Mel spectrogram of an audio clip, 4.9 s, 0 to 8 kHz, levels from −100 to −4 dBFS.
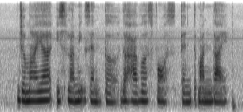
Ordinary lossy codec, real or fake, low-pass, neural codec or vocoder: none; real; 7.2 kHz; none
